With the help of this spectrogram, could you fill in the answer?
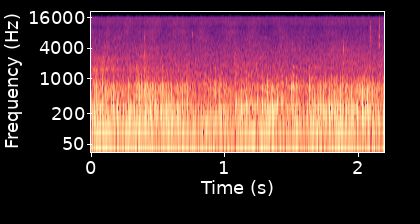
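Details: Happy kitten purring loudly indoors in a small room in the morning; continuous low, even rumble with a steady pulsing rhythm and no other clear sounds.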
